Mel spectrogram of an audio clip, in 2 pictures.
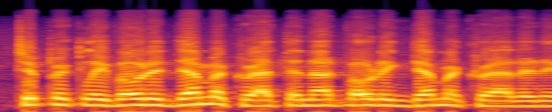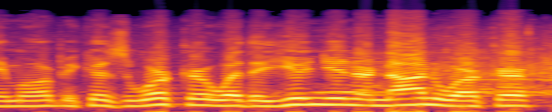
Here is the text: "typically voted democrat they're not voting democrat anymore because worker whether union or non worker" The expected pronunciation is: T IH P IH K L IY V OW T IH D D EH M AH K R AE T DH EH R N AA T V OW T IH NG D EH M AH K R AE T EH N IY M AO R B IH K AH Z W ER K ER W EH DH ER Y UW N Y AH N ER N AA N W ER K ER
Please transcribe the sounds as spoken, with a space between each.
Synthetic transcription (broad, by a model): T IH P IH K L IY V OW T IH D D EH M AH K R AE T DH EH N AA T V OW T IH NG D EH M AH K R AE T EH N IY M AO R B IH K AH Z W ER K ER W EH DH ER Y UW N Y AH N ER N AA N W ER K ER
